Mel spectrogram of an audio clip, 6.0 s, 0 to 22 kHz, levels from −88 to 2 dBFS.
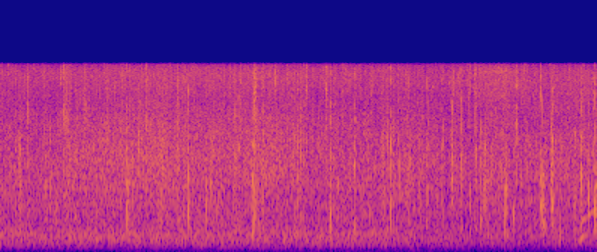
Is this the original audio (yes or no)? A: yes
